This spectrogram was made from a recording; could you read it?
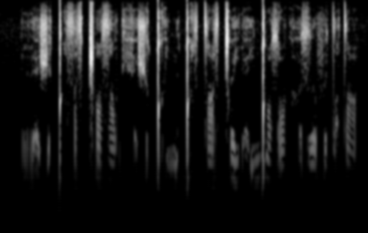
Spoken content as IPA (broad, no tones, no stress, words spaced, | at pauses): rɛ̰ʃɛ̰ ɡ͡ǃɛsˤɛzǁə˞zˤɛj ɡʱɛ̰ʃo ɡ͡ǃo̰jnə̰ɡ͡ǃøz tˤøzǀøj ɾɛ̰j ŋ͡ǃozˤoɡʱɔ̰z lofɵdɛ̰tˤɵ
